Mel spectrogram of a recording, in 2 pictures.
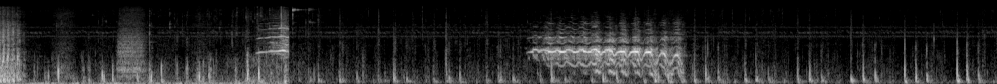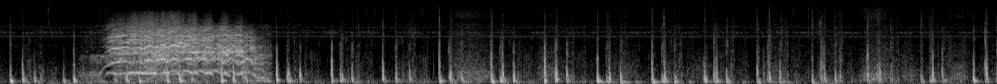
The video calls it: Sound of Horses - Galloping Horses - Neighing Horse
